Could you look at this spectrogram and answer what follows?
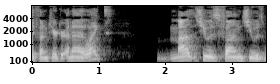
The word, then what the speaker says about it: Maz: Should we throw Maze in there? Maz, how do you say? – I liked Maz a lot. – Maz. – I can never get her name right. Maz. Thank you, Zach, from the other room.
